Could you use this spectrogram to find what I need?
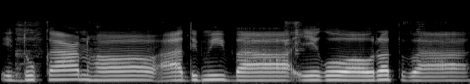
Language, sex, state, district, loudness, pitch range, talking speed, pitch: Bhojpuri, female, Uttar Pradesh, Gorakhpur, -20 LUFS, 190-205 Hz, 100 wpm, 200 Hz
